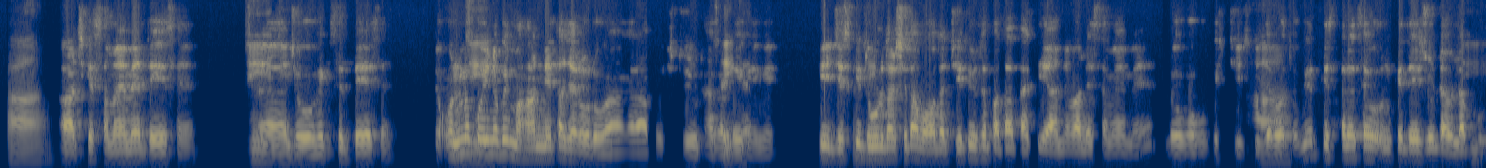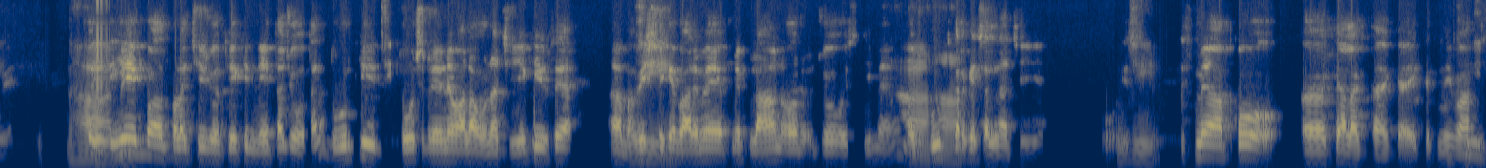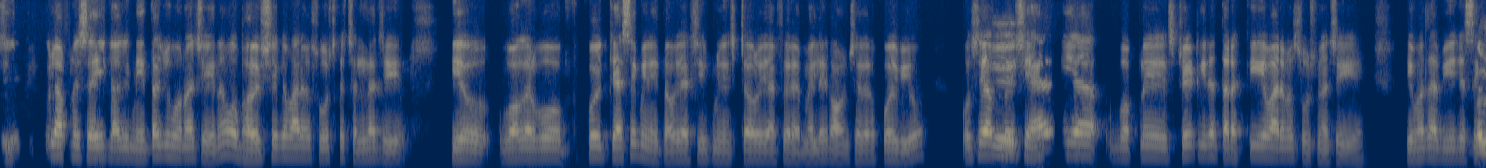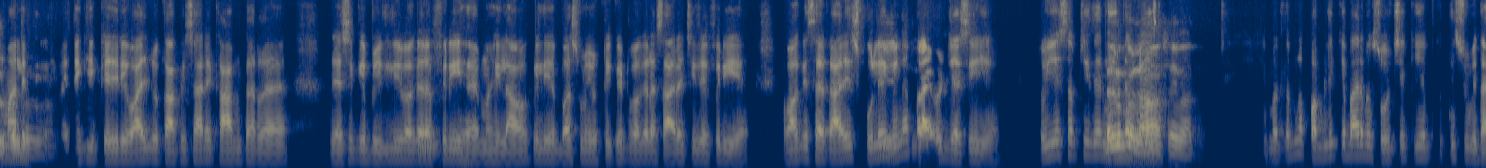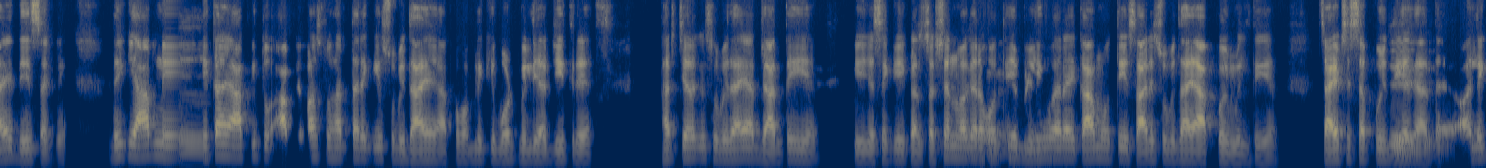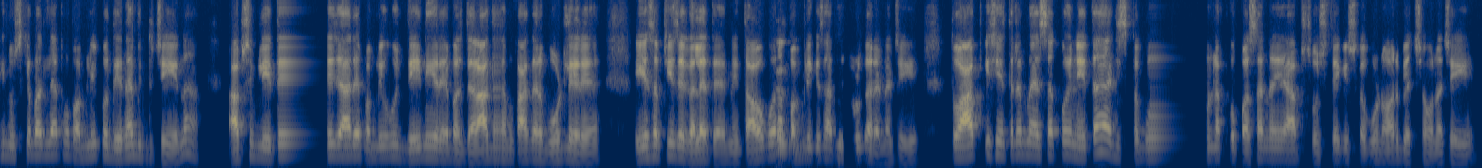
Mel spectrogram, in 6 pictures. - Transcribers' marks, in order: static; other background noise; in English: "हिस्ट्री"; distorted speech; in English: "डेवलप"; mechanical hum; in English: "प्लान"; in English: "स्कीमें"; in English: "चीफ मिनिस्टर"; in English: "काउंसलर"; in English: "स्टेट"; in English: "फ्री"; in English: "फ्री"; in English: "प्राइवेट"; in English: "पब्लिक"; in English: "पब्लिक"; in English: "वोट"; "तरह" said as "चरह"; in English: "कंस्ट्रक्शन"; in English: "बिल्डिंग"; in English: "साइड"; in English: "पब्लिक"; in English: "पब्लिक"; in English: "वोट"; in English: "पब्लिक"
- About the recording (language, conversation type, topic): Hindi, unstructured, आपके हिसाब से एक अच्छे नेता में कौन-कौन से गुण होने चाहिए?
